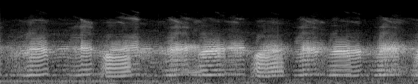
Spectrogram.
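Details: Chorus of Korean narrow-mouthed toads at spawning. Twangy, nasal croaks swell and fade in quick succession, roughly two or three per second, from more than one caller.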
